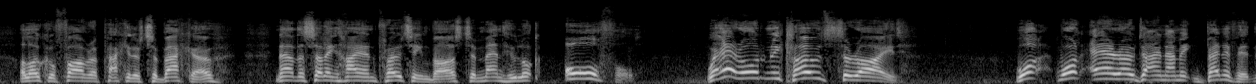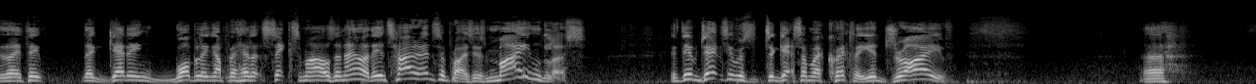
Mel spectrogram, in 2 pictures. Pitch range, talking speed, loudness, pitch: 160-210 Hz, 135 wpm, -22 LUFS, 185 Hz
